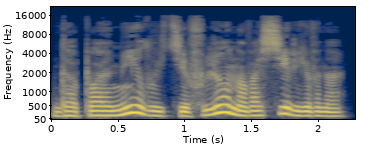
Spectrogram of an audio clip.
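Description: A woman's voice: sits low, lively intonation, moderate pace, dark tone, no room sound, studio quality. A woman voicing a timid, frightened man who pleads and protests, in a read-aloud story. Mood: pleading. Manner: pleading, plaintive. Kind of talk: audiobook character reading.

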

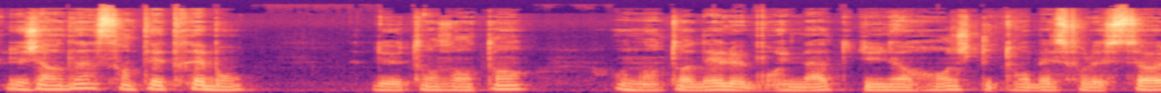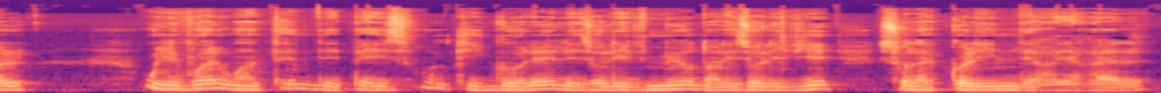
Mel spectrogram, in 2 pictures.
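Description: A man narrating a literary audiobook in a measured, expressive reading. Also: medium pitch, slightly rough.

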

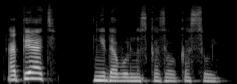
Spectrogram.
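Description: A woman narrating a story in an expressive, lively audiobook reading. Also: lowish voice, normal speed, no echo, studio quality.

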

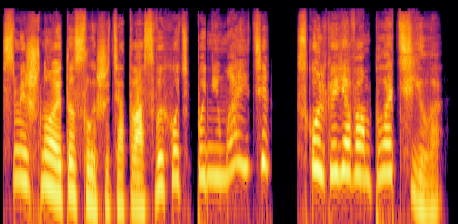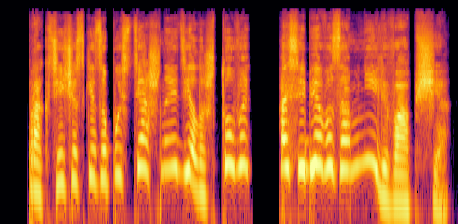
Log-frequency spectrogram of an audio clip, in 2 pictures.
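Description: A woman reading an audiobook voices a loud, haughty middle-aged woman, indignant and imperious. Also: sits high, huge pitch swings, normal speed, no echo, clean studio sound, pitched above the performer's own voice. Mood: scornful.

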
